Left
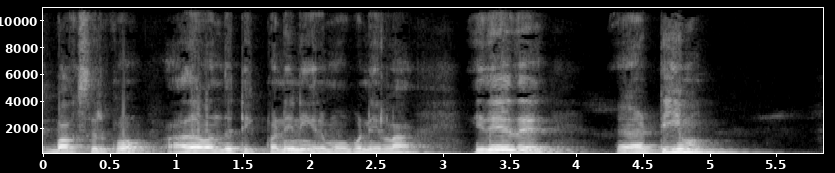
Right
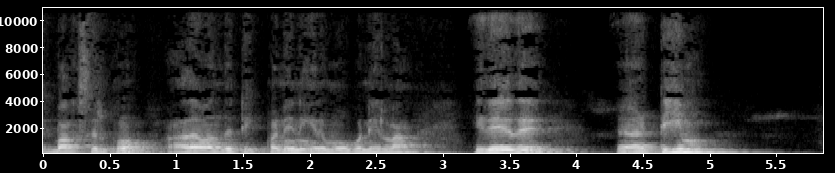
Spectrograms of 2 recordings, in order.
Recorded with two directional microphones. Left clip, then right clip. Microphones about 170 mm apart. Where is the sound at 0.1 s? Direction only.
30° left (ahead or behind).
